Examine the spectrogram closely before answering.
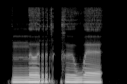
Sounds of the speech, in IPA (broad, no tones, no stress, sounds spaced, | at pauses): n ə r k ʏ w ɛ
